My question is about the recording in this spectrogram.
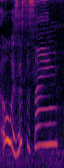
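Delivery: high-pitched put-on wonder, hammed up; mock wondering. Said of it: "you be like".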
